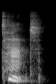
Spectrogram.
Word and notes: tat: British English

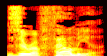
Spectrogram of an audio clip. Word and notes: xerophthalmia: British English

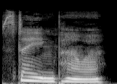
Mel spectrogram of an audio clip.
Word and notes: staying power: British English

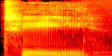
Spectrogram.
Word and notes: te: British English

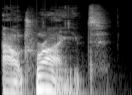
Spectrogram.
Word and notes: outright: British English

